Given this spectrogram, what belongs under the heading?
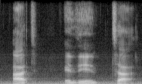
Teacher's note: Since the tav is doubled, it functions both as the final consonant of the first syllable and the first consonant of the second syllable. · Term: double t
